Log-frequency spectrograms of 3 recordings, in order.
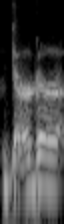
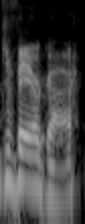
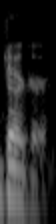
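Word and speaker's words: duergar: It's not Dvergar. I know Dvergar feels really good though to say. It feels good. I'm pretty sure it's just Durgar. Is the pronunciation. Yeah. I could be wrong, but that is how I have always heard it.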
